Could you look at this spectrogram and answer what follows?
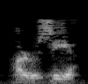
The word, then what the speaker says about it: parousia: Parousia. The accent is on the end. I've heard people pronounce it the way you did, but the accent's on the end. Go ahead. Parousia.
